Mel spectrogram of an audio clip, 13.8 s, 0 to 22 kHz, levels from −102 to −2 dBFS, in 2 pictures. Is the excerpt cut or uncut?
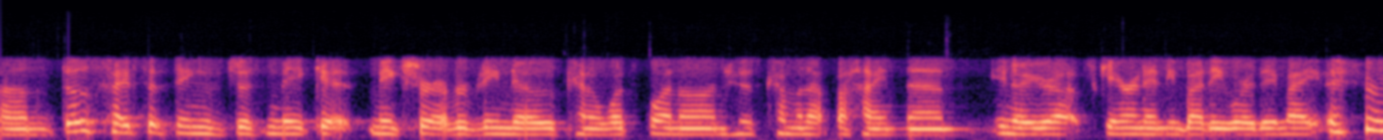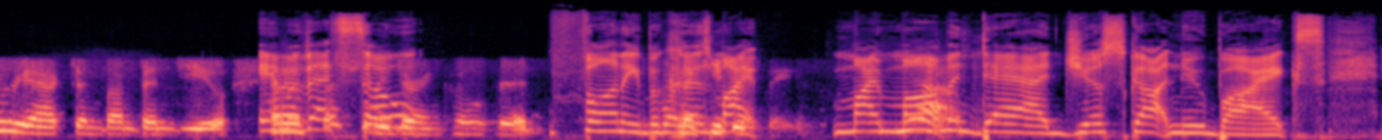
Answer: uncut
